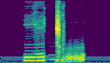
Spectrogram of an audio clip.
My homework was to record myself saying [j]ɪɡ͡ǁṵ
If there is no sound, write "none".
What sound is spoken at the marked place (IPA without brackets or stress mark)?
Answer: j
